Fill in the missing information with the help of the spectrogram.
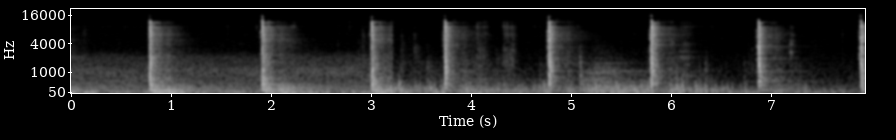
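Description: Sledgehammer blows on a steel drift, knocking a pin out of a T-34/85's steel track: sharp metallic clangs with a short ring, about one a second.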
